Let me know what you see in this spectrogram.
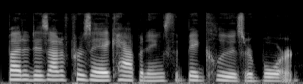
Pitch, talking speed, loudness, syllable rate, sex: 190 Hz, 235 wpm, -16 LUFS, 5.6 syllables/s, female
